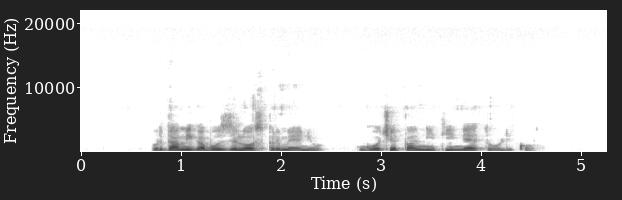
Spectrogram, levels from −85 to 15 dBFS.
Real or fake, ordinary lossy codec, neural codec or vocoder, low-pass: real; none; none; 19.8 kHz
